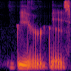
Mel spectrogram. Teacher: can't skip the D otherwise it'll sound like beer so beard you will hear the D if there's a vowel after it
